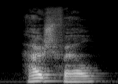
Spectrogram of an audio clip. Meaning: garbage
- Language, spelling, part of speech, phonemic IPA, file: Dutch, huisvuil, noun, /ˈhœysfœyl/, Nl-huisvuil.ogg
